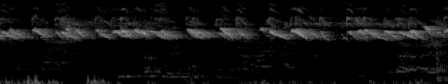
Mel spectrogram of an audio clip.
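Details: Many songbirds at a Singapore bird singing corner pour out bright, high chattering and whistled trills in an unbroken stream, while low human voices and soft thuds come through in the background.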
